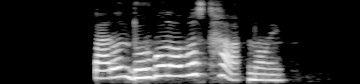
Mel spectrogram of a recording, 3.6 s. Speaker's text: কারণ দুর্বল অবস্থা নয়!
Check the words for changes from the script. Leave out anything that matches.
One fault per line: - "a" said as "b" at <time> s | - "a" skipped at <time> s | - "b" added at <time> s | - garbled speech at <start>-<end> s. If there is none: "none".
none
